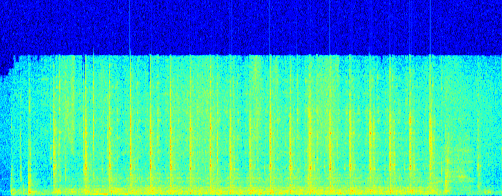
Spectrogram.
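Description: Electric domestic sewing machine stitching a quarter-inch seam through small patchwork squares. It runs steadily with a quick, even tick of needle strokes, then stops shortly before the end.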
